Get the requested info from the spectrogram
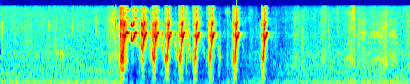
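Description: A marmot standing upright gives a rapid series of about ten sharp, high, shrill calls over about a second and a half. The calls start about a second in, and the last two come more slowly. This is the marmot's alarm call, given as a sentinel.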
